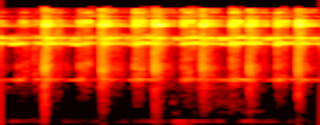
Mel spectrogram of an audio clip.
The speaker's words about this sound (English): ring the bell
